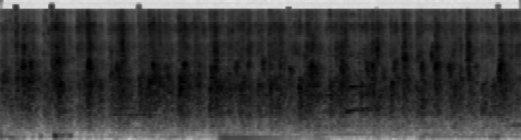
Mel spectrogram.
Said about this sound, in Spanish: Un aplauso al Señor.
